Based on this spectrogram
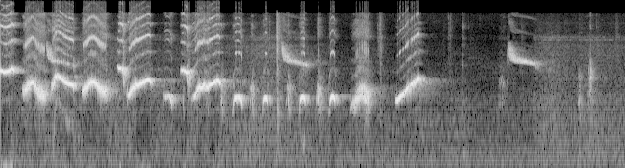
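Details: Chinese hwamei in captivity, of a song-style and fight-style pair under one roof. Fast whistled warbling with swooping notes and quick stutters, fading into near silence with one drawn-out falling whistle near the end.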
